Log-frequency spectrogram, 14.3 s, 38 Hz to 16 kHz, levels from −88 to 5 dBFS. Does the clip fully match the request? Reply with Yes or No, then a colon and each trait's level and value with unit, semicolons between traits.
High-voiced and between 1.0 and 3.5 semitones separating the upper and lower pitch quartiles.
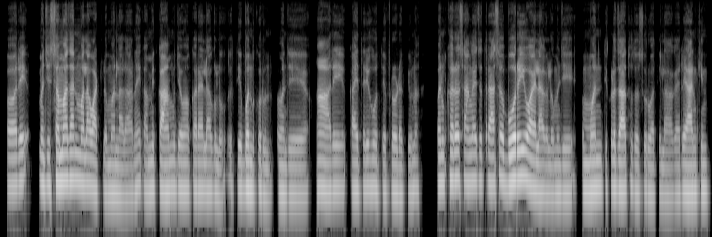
No: low, 130 Hz; average, 2.8 semitones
